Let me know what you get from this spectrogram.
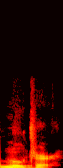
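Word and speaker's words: Mütter: It's Mutter, but the U has an umlaut, so it's Okay. Mutter.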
